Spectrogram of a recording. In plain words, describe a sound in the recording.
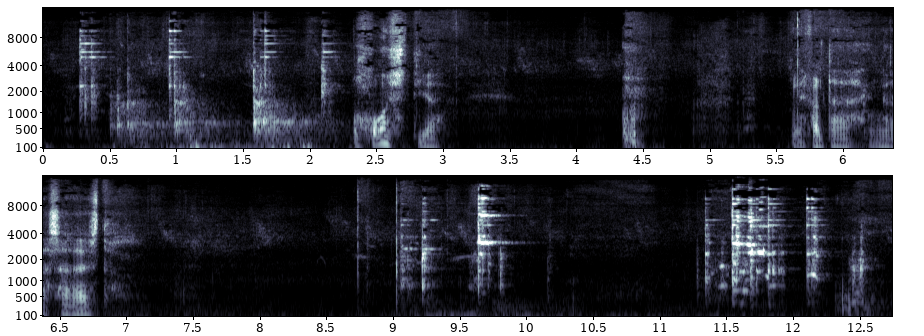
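Metal gears clatter and click as a winch handle turns.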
